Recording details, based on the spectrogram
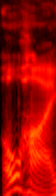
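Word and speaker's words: Ojai: and Lisa is from ohigh California ohigh ohigh it's spelled OJ i a or OJ AI so oh high oh high and what does Lisa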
